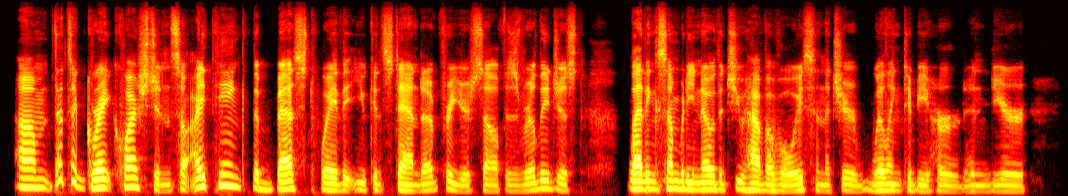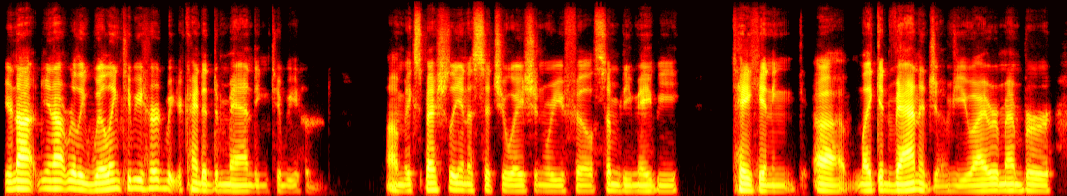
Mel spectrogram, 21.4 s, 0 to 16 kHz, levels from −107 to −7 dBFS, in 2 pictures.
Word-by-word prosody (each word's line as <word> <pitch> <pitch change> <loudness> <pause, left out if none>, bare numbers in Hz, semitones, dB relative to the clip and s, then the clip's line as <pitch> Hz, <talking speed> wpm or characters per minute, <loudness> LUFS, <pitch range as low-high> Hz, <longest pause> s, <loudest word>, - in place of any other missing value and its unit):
Um, 170 -2 +3
that's 305 0 -5
a - - +2
great 160 0 +3
question, 155 -12 +1
so - - -1
I 165 +2 +5
think 200 -2 -2
the 150 - 0
best 135 +3 +1
way 120 -3 +1
that 115 -1 -6
you 125 -1 -7
could 120 -2 -9
stand 110 -3 +1
up 120 +5 -4
for - - -6
yourself 105 -2 -6
is 105 -1 -10
really 125 +6 -2
just 120 -6 -7 0.4
letting 145 -1 +5
somebody 145 -2 0
know 130 +1 +1
that 125 -3 -6
you 140 - -3
have 125 -1 +1
a 110 - -2
voice 110 +2 -4
and 110 -2 -11
that 105 - -7
you're 110 -3 -6
willing 115 0 -4
to 120 - -7
be 105 -1 -7
heard, 105 -2 -8
and 100 +1 -12
you're 105 -1 -6 0.5
you're 135 - +1
not 145 -1 +7
you're 150 0 -1
not 150 -1 +6
really 140 -3 +3
willing 130 +5 +3
to 155 - -2
be 155 -1 +2
heard, 155 +1 0
but - - -3
you're - - -8
kinda 125 -4 +1
demanding 105 -2 -4
to - - -11
be 100 0 -11
heard. - - -21 0.6
Um, 110 - -2
especially 125 +3 +1
in 120 - -1
a 115 - -4
situation 105 -1 -2
where 105 - -6
you 105 0 -5
feel 105 -1 -6
somebody 110 0 -4
may 105 0 -2
be 100 0 -9 0.5
taking, 110 -3 +3 0.2
uh, 110 -3 +4
like, 115 +1 +1
advantage 115 0 +5
of 100 +1 -11
you. 105 0 -5
I 105 - +2
remember 110 -1 -1
115 Hz, 205 wpm, -24 LUFS, 105-135 Hz, 0.6 s, not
